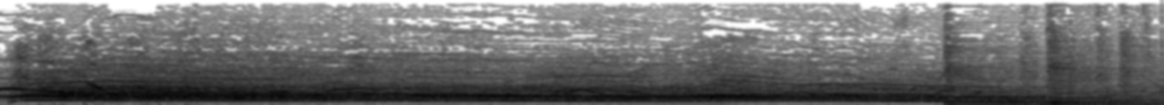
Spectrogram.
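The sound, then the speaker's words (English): A crowd of people howls together like wolves to welcome the wild wolf back to Washington, a loud, sustained chorus of overlapping rising and falling wails with whoops mixed in, tapering slightly near the end. “Have a howl welcoming back the wild wolf to Washington.”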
